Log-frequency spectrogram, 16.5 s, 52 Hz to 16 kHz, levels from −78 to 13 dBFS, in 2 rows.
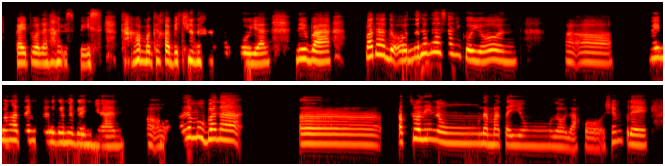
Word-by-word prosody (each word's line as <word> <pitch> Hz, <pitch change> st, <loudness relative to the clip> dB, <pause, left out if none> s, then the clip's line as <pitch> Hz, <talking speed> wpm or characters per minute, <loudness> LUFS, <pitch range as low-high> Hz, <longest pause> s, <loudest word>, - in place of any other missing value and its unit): kahit 200 Hz, 0 st, +4 dB
wala 195 Hz, -1 st, +3 dB
ng 205 Hz, +1 st, -2 dB
space 185 Hz, -1 st, -5 dB, 0.5 s
magkakabit 225 Hz, -1 st, +2 dB
ka 235 Hz, -, +3 dB
na 215 Hz, -, 0 dB
ng 205 Hz, -1 st, -10 dB
duyan 195 Hz, -1 st, +2 dB, 0.4 s
di 265 Hz, +1 st, +4 dB
ba? 220 Hz, -2 st, +7 dB, 0.5 s
Para 345 Hz, +3 st, +7 dB
doon 240 Hz, -1 st, +4 dB
naranasan 390 Hz, +3 st, +1 dB
ko 245 Hz, -4 st, +5 dB
yun. 225 Hz, -1 st, 0 dB, 0.6 s
Oo 210 Hz, -1 st, -5 dB, 0.8 s
may 290 Hz, -, +4 dB
mga 300 Hz, 0 st, +3 dB
times 290 Hz, 0 st, -3 dB
talaga 260 Hz, -1 st, -2 dB
na 250 Hz, -, -1 dB
ganyan, 205 Hz, -4 st, -3 dB, 0.4 s
oo -, -, -8 dB, 0.2 s
alam 365 Hz, +2 st, +2 dB
mo 365 Hz, -, +1 dB
ba 320 Hz, +1 st, +5 dB
na? 305 Hz, -3 st, +3 dB, 0.7 s
Ah, 225 Hz, -2 st, 0 dB, 0.2 s
actually 320 Hz, +4 st, +2 dB
nung 240 Hz, -3 st, -4 dB
namatay 220 Hz, -3 st, -3 dB
yung 195 Hz, -1 st, -15 dB
lola 185 Hz, -4 st, -8 dB
ko, 170 Hz, -3 st, -11 dB
siyempre 225 Hz, -6 st, -4 dB
225 Hz, 130 wpm, -21 LUFS, 205-270 Hz, 0.8 s, ba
